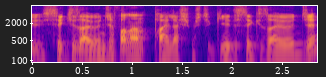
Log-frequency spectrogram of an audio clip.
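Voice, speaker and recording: With an unremarkable speaking voice, a man talks at a moderate pace using lively intonation, and the recording is very clean with a silent background. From Ankara, Turkey. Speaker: crypto YouTuber. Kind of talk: tutorial.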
